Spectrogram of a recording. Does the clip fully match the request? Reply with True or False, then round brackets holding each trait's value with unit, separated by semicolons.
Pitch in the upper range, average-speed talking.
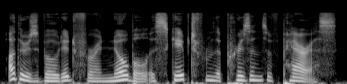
False (165 Hz; 190 wpm)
